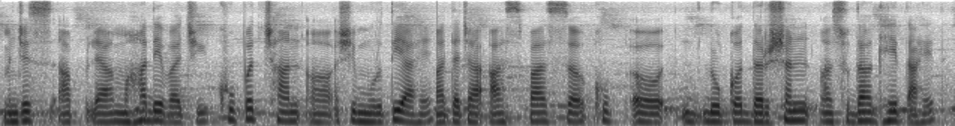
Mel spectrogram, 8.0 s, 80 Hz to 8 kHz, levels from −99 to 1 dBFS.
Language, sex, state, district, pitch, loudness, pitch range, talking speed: Marathi, female, Maharashtra, Dhule, 155 Hz, -18 LUFS, 145-165 Hz, 135 wpm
